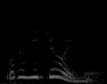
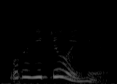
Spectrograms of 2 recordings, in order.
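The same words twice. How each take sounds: First: It is said in an American accent. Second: It is said in an American accent.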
